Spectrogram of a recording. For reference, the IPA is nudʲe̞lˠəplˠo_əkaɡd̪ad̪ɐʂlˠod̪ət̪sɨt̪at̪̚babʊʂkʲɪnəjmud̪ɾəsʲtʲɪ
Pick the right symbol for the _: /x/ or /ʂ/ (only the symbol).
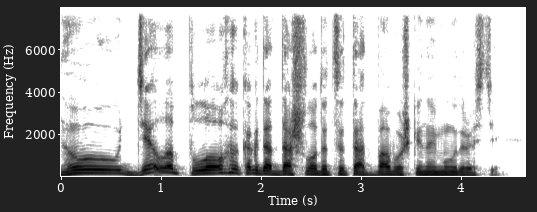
x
